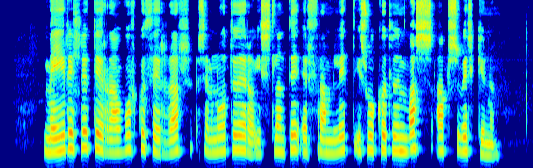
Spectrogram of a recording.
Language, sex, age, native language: Icelandic, female, 50-59, Icelandic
